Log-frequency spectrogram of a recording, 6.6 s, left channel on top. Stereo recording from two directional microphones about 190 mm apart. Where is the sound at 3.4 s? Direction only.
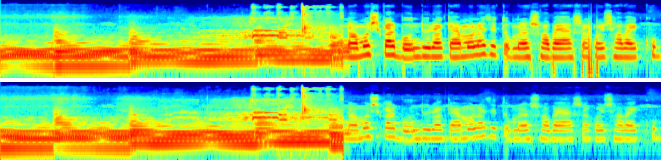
45° left (ahead or behind).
